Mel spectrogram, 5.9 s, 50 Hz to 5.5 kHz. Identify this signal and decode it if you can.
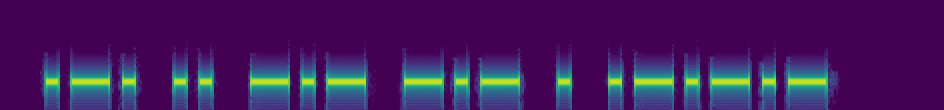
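Morse code, heard as a keyed tone, about 15 wpm, 600 Hz. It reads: RIKKE.
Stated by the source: Morse code at a slow 15 wpm from CW med Gnister.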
